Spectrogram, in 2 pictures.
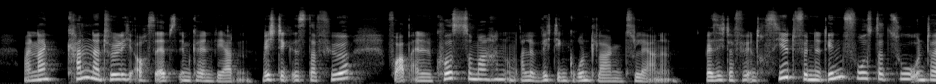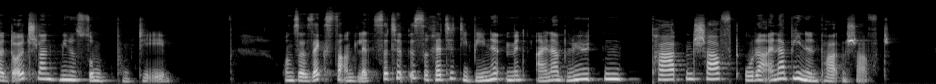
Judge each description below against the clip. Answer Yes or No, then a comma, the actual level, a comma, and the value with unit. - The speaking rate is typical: Yes, average, 145 wpm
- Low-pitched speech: No, high, 215 Hz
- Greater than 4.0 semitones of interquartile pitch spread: Yes, average, 5.2 semitones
